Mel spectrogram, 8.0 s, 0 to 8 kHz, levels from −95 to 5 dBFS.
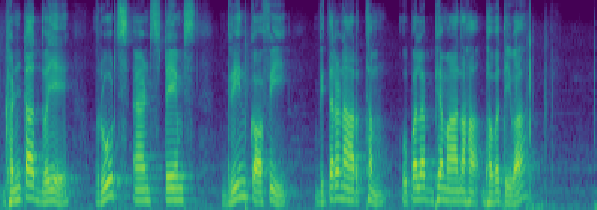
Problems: background sounds at intervals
